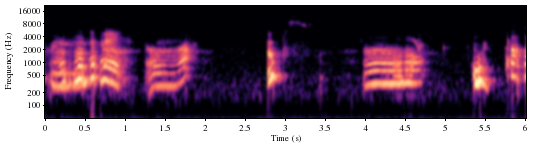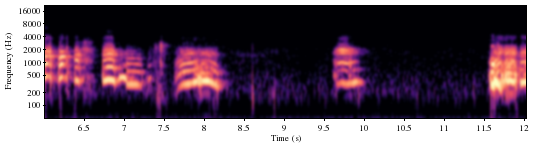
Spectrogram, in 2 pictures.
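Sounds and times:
toddler laughing: 0:00.0 - 0:01.1.

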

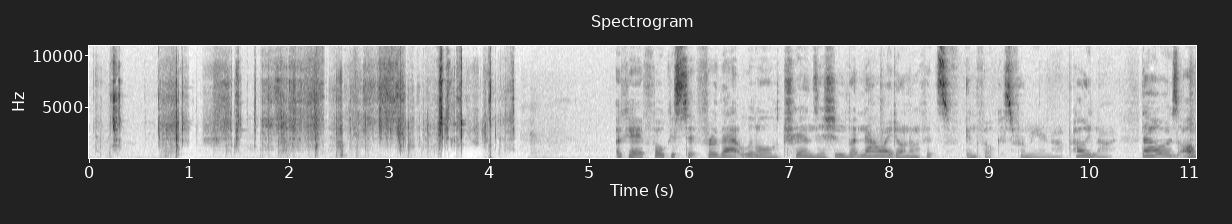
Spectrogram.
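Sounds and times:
camera handling rubbing: 0:00.2 - 0:04.3.

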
